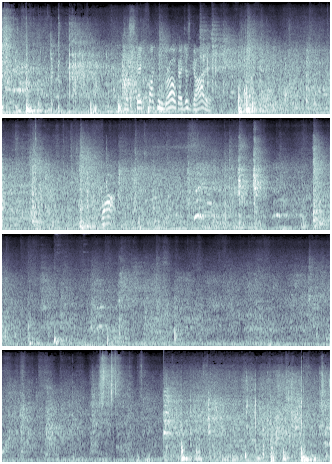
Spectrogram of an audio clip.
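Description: Hockey sticks clack and pucks knock on ice in a large echoing rink.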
